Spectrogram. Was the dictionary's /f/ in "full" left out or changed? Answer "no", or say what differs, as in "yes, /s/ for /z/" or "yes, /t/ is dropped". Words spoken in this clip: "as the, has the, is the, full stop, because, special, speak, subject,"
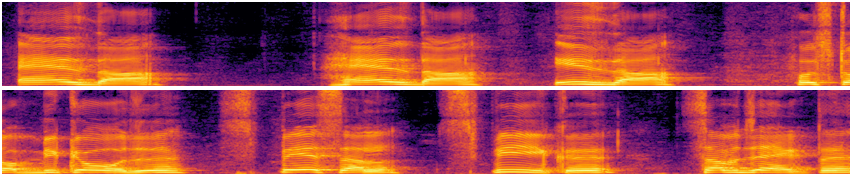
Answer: yes, /p/ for /f/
